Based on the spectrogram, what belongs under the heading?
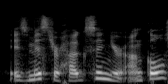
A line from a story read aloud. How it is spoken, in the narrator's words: she asked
